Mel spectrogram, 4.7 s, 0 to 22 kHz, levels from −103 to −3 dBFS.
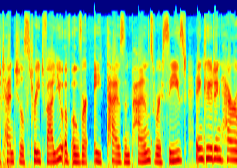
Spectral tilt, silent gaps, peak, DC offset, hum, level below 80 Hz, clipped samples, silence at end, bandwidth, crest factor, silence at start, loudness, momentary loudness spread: -3.5 dB/octave; none; 0 dBFS; under 0.1%; none; -44 dBFS; under 0.1%; 0 s; 16.5 kHz; 12 dB; 0 s; -12 LUFS; 4 LU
